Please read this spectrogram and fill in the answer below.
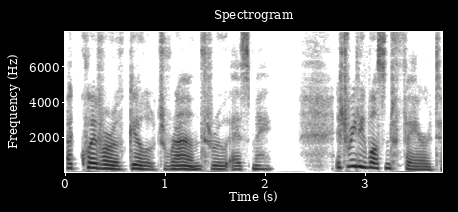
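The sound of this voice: The backdrop stays quiet. Lively intonation colors an unforced reading voice.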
